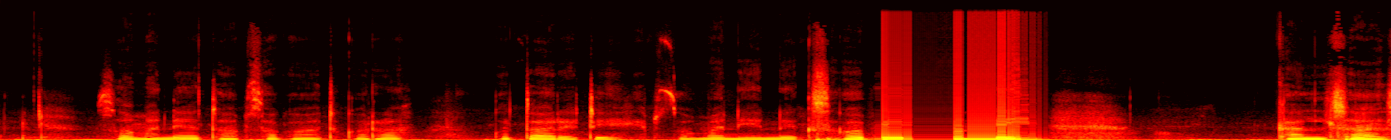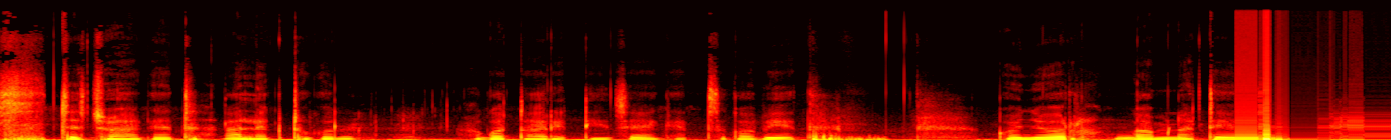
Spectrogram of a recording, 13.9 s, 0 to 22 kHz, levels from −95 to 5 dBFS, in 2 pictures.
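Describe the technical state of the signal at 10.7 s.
Nothing at 10.7 s is technically at fault; the speech signal is intact at that moment.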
